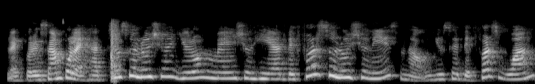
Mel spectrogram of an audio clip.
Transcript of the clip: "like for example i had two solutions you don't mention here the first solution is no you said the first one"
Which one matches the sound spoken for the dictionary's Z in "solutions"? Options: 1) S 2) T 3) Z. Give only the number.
1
